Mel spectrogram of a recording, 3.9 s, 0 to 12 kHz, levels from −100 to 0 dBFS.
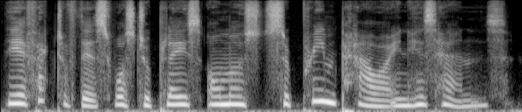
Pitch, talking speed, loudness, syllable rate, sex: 230 Hz, 200 wpm, -16 LUFS, 5.1 syllables/s, female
